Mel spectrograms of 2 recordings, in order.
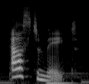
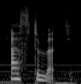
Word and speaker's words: estimate: As a verb, this word is pronounced estimate. It can also be used as a noun. In this case, we'd say an estimate.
